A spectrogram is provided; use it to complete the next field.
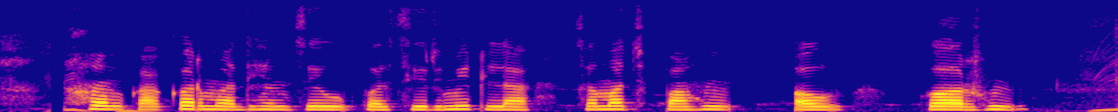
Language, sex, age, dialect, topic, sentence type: Chhattisgarhi, female, 25-30, Northern/Bhandar, banking, question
